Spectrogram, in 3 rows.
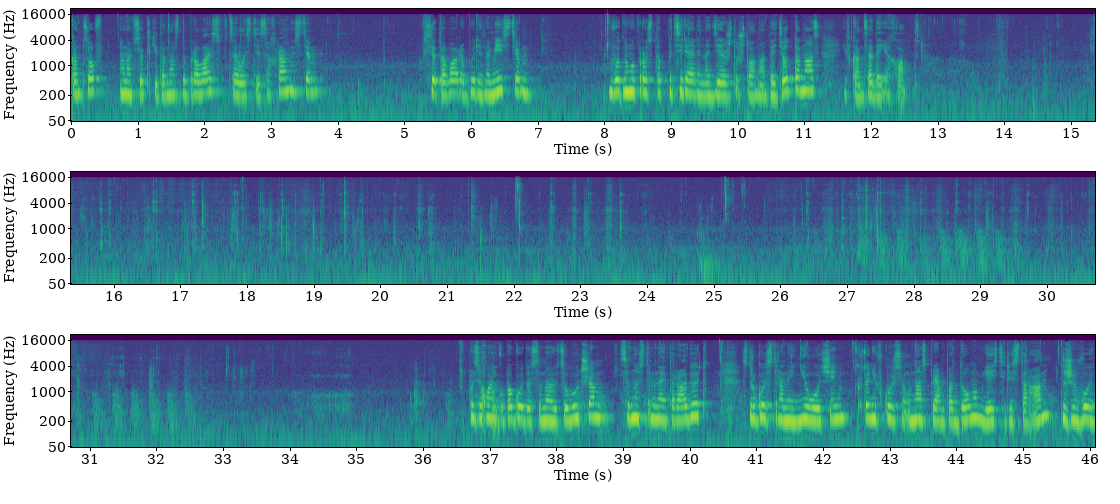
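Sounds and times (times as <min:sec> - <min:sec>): soft low thud: 0:24.7 - 0:25.4.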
